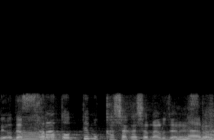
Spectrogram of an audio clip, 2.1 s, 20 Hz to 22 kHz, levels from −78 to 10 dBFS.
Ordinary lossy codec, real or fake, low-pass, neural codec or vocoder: none; real; 7.2 kHz; none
